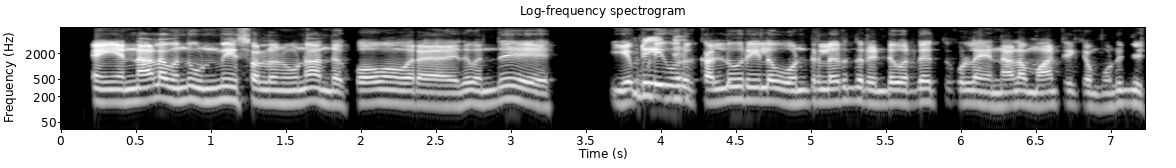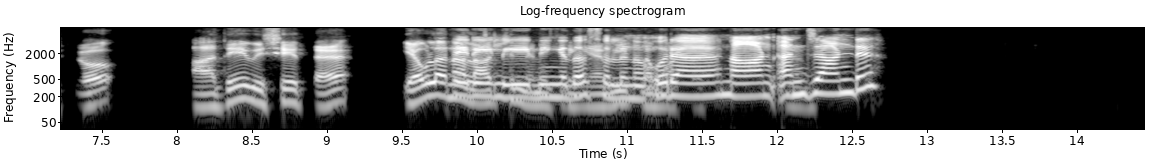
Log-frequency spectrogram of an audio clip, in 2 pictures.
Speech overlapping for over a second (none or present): present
